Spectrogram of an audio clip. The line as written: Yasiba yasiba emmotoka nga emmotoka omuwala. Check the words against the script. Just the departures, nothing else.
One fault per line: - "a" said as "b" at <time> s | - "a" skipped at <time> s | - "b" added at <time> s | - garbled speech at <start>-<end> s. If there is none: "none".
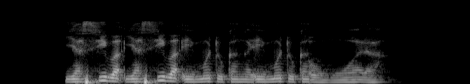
none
